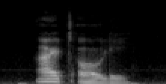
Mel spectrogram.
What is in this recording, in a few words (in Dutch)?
"aardolie", Dutch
